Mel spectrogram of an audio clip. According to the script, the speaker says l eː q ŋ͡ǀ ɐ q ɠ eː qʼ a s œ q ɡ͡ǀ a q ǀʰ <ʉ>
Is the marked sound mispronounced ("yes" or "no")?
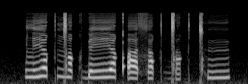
no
